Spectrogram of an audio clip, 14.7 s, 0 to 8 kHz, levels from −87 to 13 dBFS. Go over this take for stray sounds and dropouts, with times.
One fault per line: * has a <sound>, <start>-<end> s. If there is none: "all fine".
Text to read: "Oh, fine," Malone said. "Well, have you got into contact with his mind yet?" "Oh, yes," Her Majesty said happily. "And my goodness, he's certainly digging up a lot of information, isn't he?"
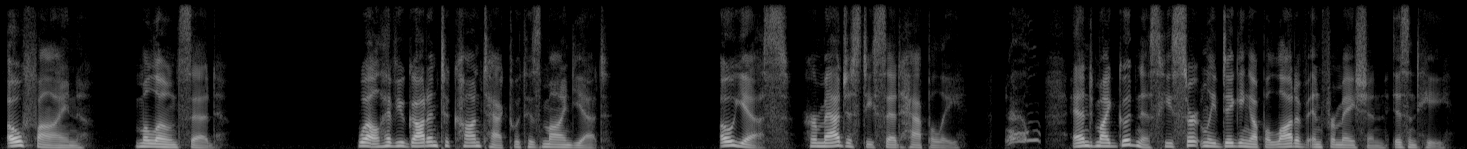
* has a bark, 10.1-10.4 s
